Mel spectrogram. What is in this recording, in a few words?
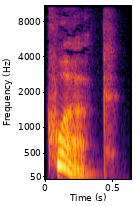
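"quirk", English, uk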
